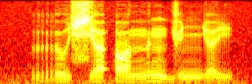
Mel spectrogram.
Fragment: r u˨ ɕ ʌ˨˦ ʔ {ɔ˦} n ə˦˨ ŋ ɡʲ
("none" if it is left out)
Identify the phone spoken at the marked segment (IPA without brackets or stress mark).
ɔ˨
